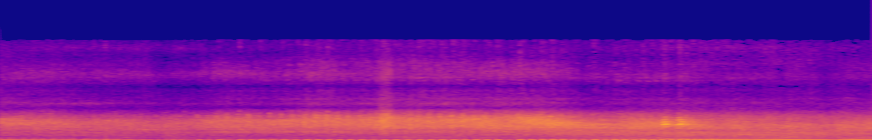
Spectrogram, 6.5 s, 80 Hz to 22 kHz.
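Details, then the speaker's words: Honda Vario 125 scooter with SPC 59 engine build after fixing high-compression detonation, ECU mapping unchanged, riding under load; deep even thrum rising smoothly with speed, no pinging, power restored. "Oke teman-teman alhamdulillah nih ya setelan udah enak ngerik udah enggak ada Power udah ngisi"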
